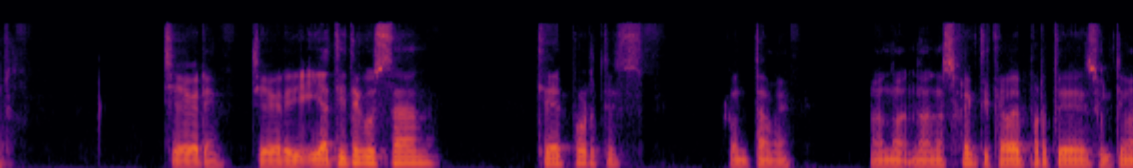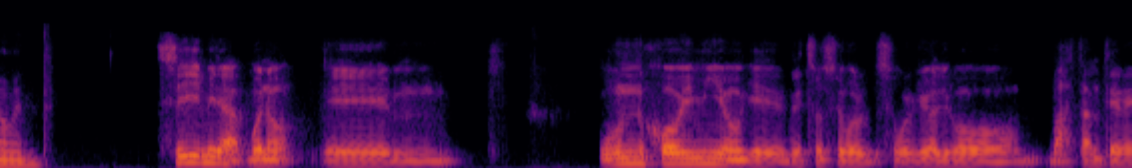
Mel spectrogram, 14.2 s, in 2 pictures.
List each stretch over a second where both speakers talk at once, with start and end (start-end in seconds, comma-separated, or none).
none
